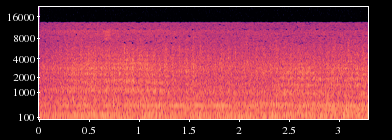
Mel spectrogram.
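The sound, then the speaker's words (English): A steady, droning engine roar from news helicopters buzzing overhead near the airport in Birmingham, where an Airbus A300 lay in pieces, holds a constant loud level with a faint rhythmic buzz for the whole stretch and no voices. “News helicopters buzzed overhead while police set up roadblocks not far from where the Airbus A300 lay in pieces.”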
